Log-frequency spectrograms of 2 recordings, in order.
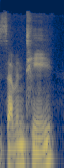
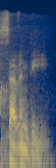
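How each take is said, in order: First: The middle consonant is a clear, hard t. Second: The middle consonant sounds like a soft d. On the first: The speaker calls it wrong. "because they see the T, they go" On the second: The speaker calls it right. "we actually pronounce it like, like with a D"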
